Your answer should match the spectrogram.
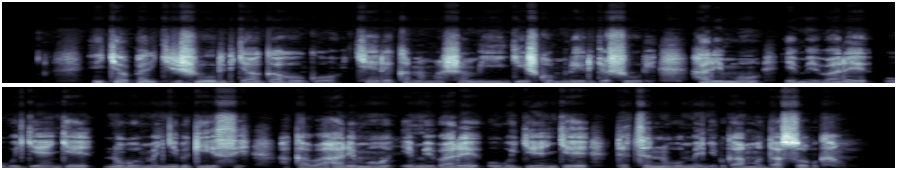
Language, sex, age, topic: Kinyarwanda, male, 25-35, education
